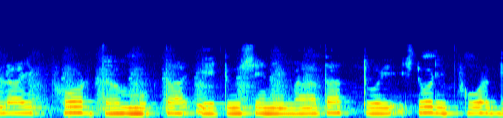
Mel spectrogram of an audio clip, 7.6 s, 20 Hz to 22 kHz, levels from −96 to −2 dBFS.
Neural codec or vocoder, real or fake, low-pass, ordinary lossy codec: none; real; 5.4 kHz; none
